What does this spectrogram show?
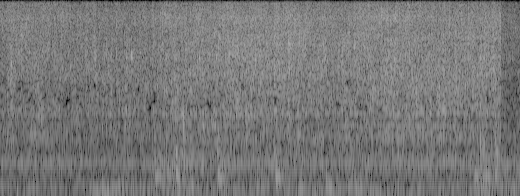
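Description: Ginger-garlic paste sizzling in hot oil in a karahi, a steady high hiss, with a wooden spatula stirring and scraping faintly. The sound drops suddenly near the end.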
